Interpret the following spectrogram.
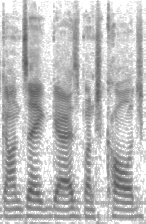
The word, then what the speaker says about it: Gonzaga: Gonzaga, everybody, not Gonzaga or Zaga. Zaga. It's Gonzaga.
